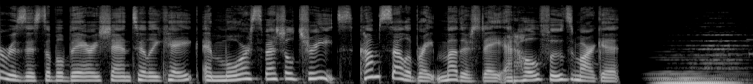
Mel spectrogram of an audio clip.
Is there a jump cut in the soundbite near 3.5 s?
no; 1 cut; at 6.3 s

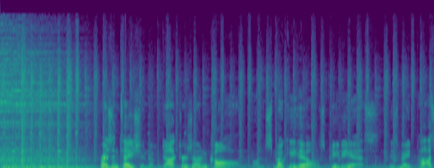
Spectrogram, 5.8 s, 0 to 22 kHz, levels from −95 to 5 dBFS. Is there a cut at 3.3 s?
no; 1 cut; at 1.2 s

